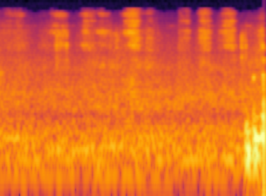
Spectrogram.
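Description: Faint scratching of a pencil drawing short marks on paper held on a clipboard.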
